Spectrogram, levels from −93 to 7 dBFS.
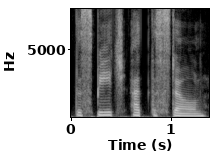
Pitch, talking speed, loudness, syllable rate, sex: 180 Hz, 215 wpm, -17 LUFS, 4.7 syllables/s, female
